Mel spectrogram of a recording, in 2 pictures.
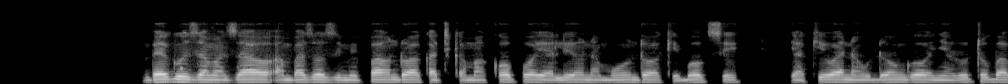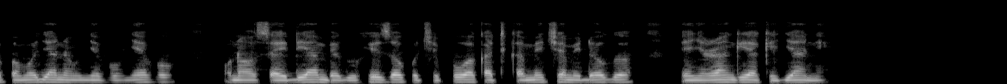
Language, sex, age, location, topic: Swahili, male, 25-35, Dar es Salaam, agriculture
